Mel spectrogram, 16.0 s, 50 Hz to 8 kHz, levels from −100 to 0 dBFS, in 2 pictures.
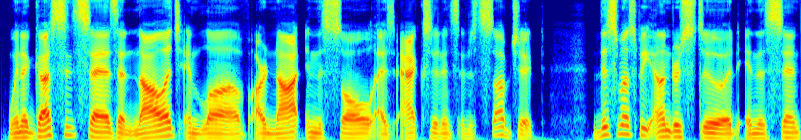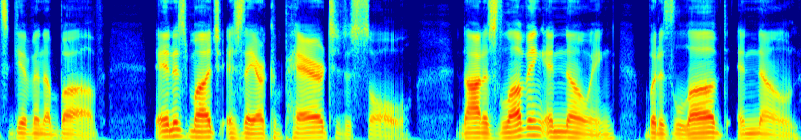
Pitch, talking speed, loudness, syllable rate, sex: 100 Hz, 165 wpm, -20 LUFS, 4.8 syllables/s, male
